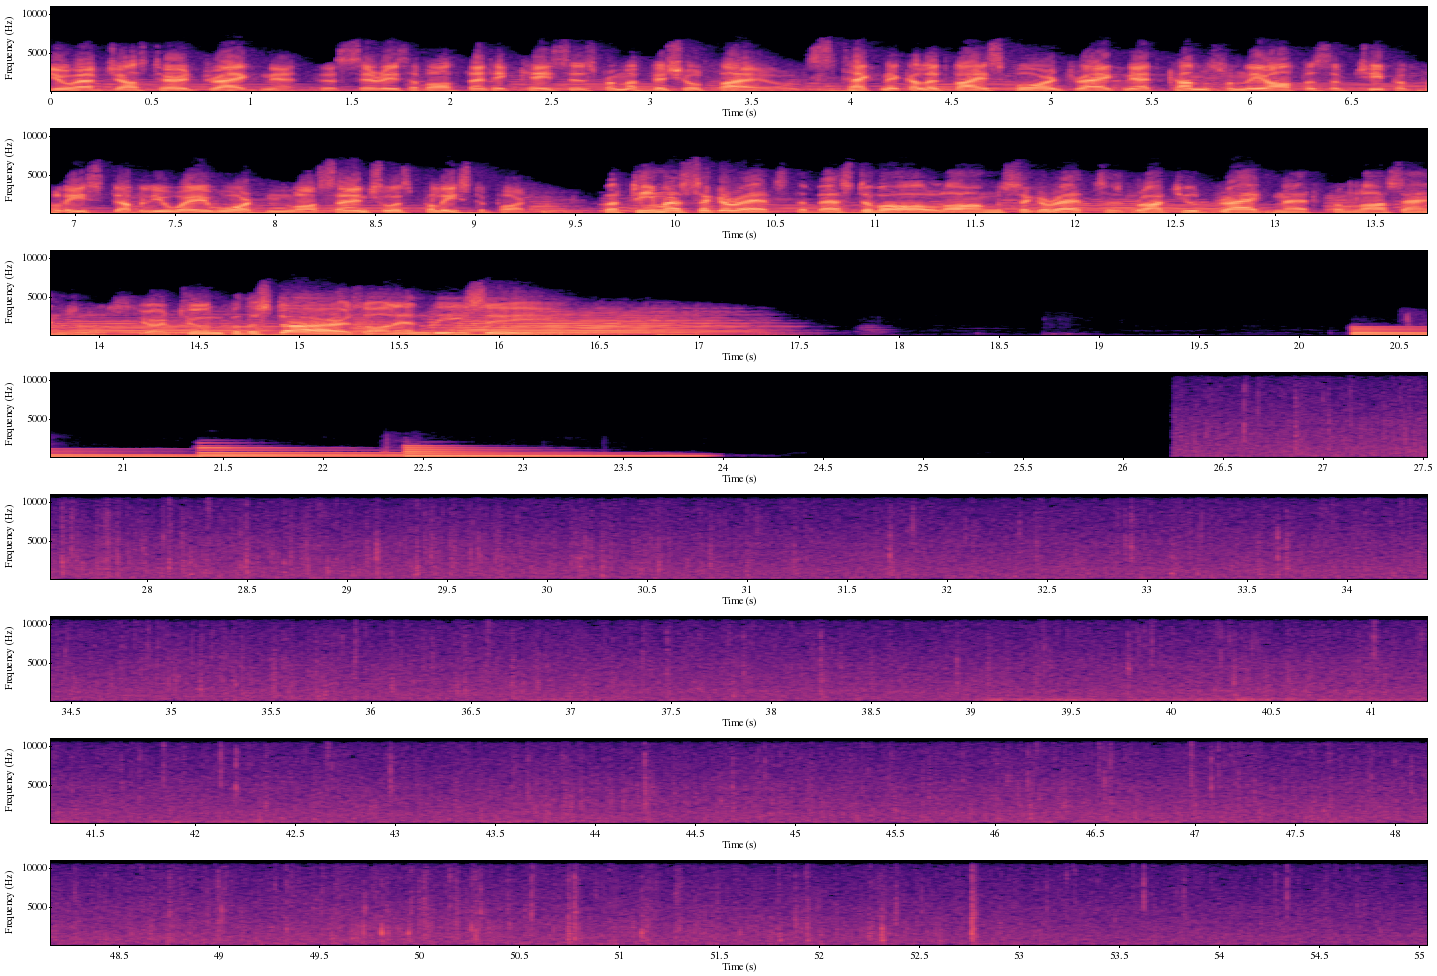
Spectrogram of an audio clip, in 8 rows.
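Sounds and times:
steady rain falling: 0.0 - 17.2, 26.2 - 55.0.

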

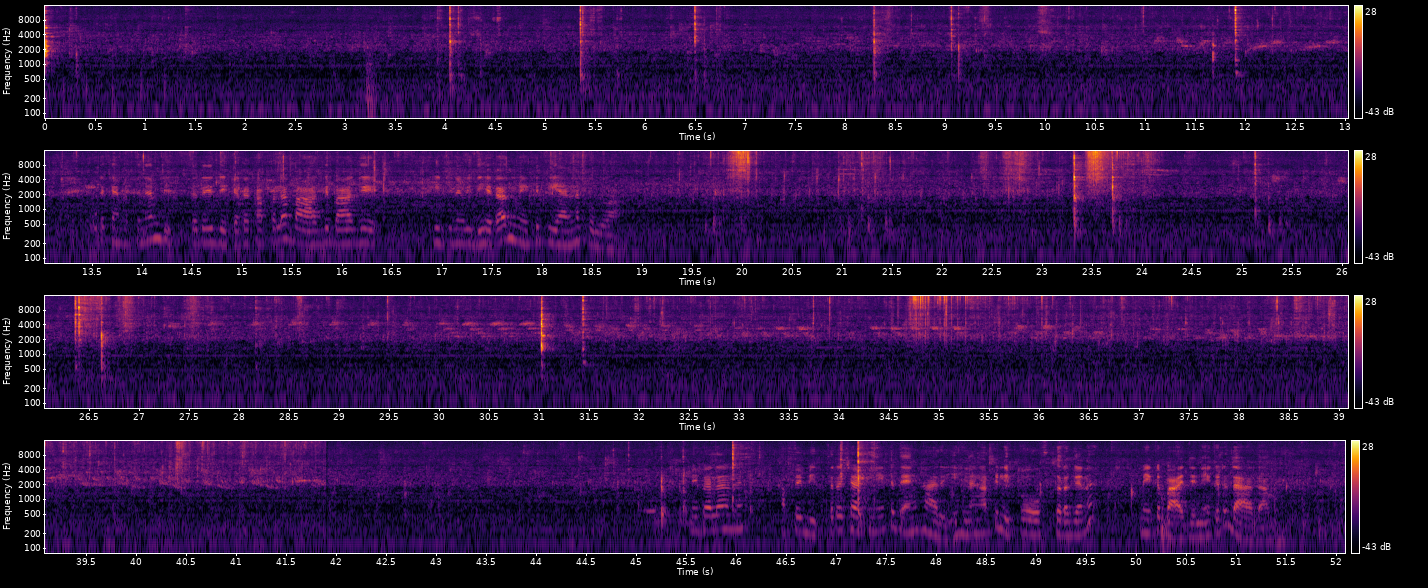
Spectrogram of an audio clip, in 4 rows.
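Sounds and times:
sauce simmering and bubbling: 0.0 - 46.6.

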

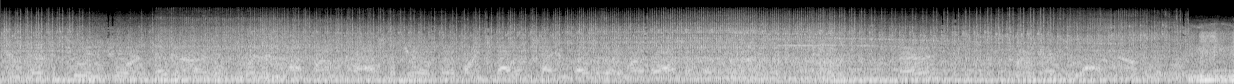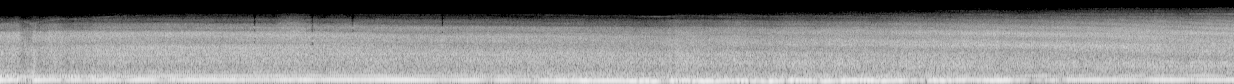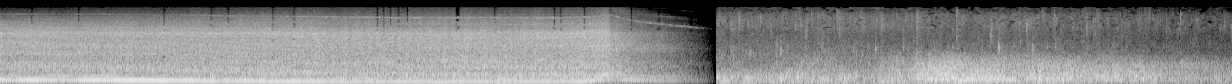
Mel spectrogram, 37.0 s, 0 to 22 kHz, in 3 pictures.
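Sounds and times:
diesel tractor engine at full power: 0.0 - 37.0
loud rumbling noise: 0.0 - 37.0.

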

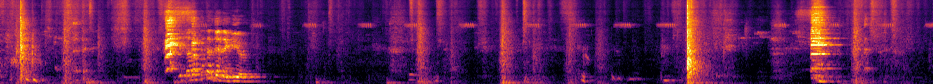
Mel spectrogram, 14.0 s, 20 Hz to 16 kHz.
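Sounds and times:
scuffling and thumps of players: 0.0 - 3.0, 4.2 - 9.4, 10.0 - 11.3, 12.2 - 14.0
sharp smack: 10.3 - 10.7.

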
